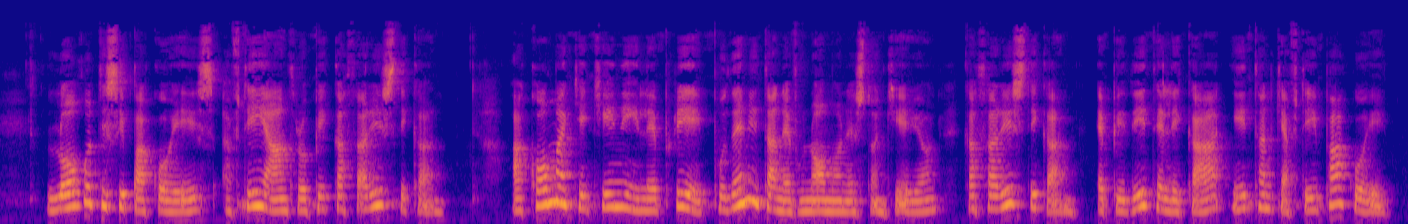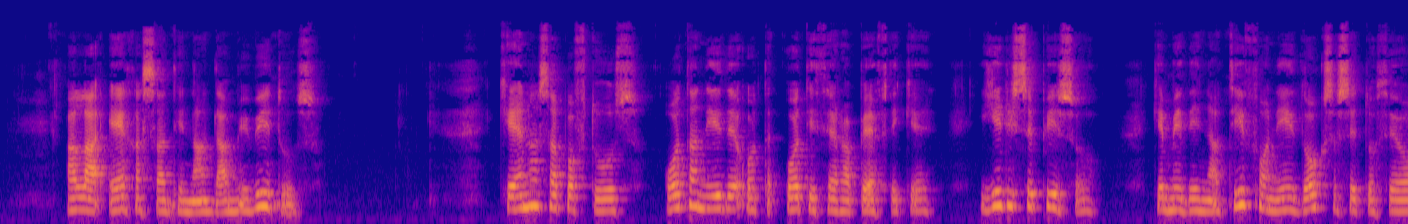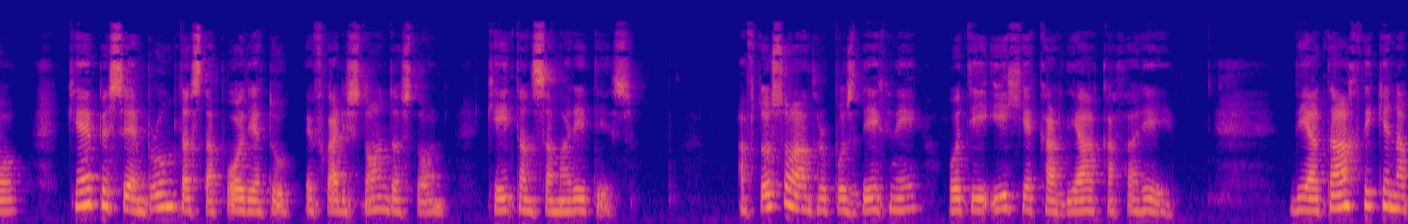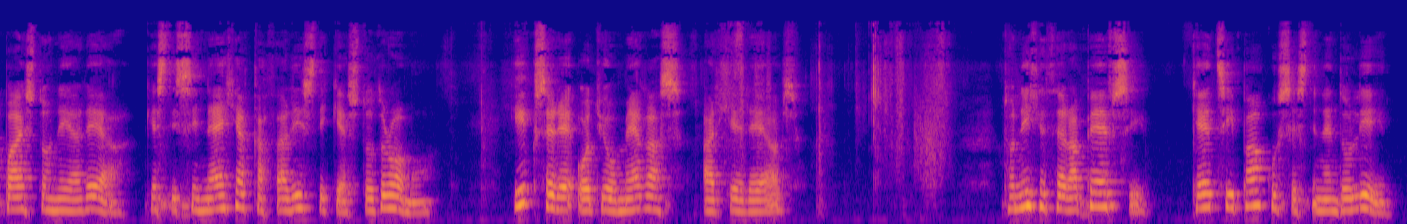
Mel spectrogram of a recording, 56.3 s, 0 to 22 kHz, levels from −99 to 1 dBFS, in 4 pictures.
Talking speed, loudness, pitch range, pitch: 95 wpm, -33 LUFS, 170-210 Hz, 180 Hz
